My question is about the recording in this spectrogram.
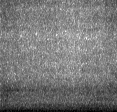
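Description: Steady background noise with a faint low hum, no distinct event.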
